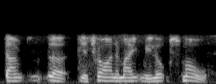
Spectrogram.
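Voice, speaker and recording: A man's voice: on the high side, steady tone, moderate pace, dry recording. A man in his sixties with a London accent, calling into a radio phone-in. He talks bluntly and repeats his points. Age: 60s. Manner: blunt, insistent, repeats himself. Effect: phone line. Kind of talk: heated phone-in argument. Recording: tinny phone line.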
